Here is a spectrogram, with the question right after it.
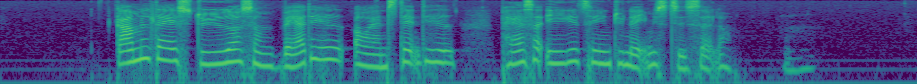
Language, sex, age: Danish, female, 55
